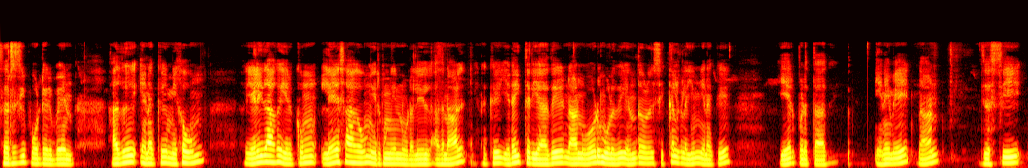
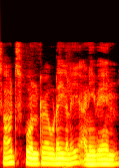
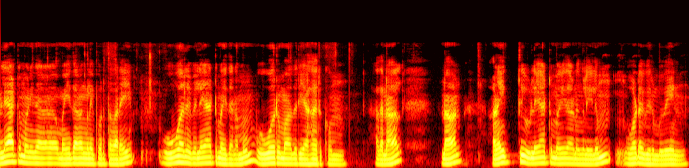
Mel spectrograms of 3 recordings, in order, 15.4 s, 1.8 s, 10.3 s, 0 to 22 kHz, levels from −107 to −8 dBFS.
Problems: background sounds at intervals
